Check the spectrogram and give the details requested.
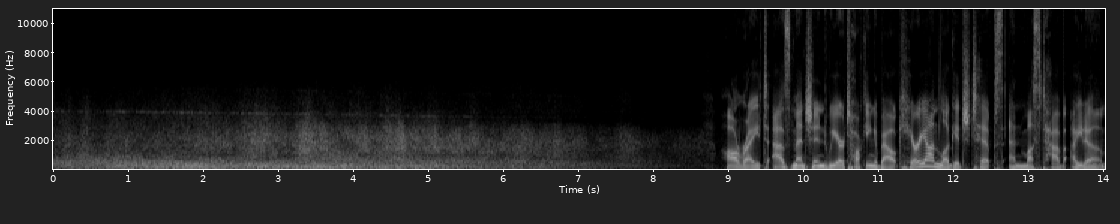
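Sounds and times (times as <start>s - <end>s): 
airplane engine roar while taking off: 0.0s - 8.5s
speech: 9.0s - 14.0s.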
